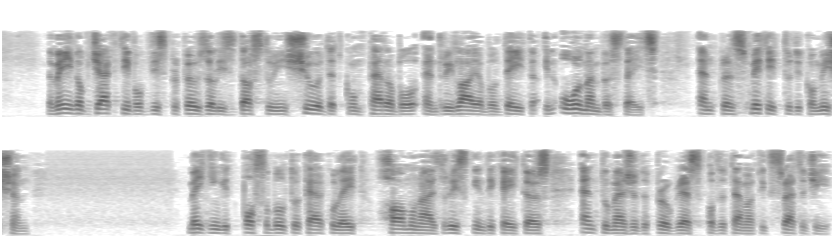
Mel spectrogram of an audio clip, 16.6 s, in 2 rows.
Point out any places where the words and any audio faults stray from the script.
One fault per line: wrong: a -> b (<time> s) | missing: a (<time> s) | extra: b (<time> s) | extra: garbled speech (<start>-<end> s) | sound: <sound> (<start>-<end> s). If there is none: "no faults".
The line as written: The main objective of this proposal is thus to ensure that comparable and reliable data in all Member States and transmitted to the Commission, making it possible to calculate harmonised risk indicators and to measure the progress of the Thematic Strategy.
no faults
